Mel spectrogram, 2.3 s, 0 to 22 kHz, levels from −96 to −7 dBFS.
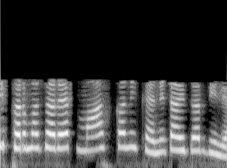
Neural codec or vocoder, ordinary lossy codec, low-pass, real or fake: codec, 24 kHz, 0.9 kbps, WavTokenizer, large speech release; MP3, 24 kbps; 3.6 kHz; fake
